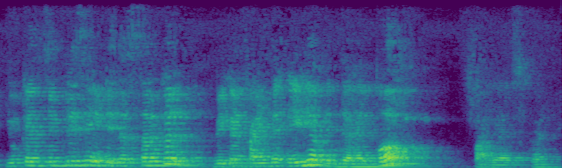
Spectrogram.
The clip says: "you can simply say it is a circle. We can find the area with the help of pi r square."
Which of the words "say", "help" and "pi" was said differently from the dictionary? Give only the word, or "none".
pi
